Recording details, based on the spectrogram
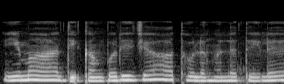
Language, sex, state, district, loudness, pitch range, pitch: Wancho, female, Arunachal Pradesh, Longding, -13 LUFS, 175-200 Hz, 185 Hz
